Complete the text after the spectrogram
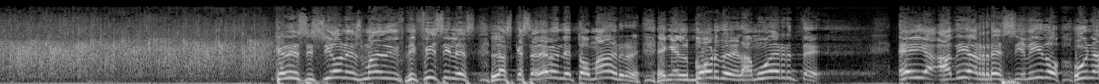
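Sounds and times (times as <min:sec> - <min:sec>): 
church congregation applauding the pastor: 0:00.0 - 0:03.9
speech: 0:02.8 - 0:08.4, 0:09.0 - 0:10.9.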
